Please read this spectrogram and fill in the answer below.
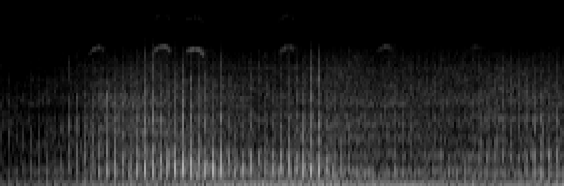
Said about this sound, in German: Der Lärm eines Helikopters zerreißt die Stille im kleinen Grenzort Lavorischkes.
